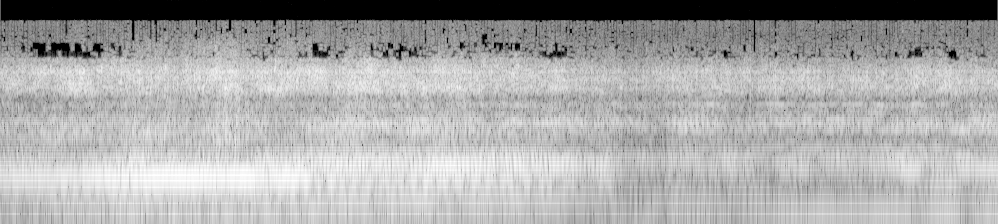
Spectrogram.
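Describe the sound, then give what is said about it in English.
A propeller plane's engine roars as it takes off from a river with two rope ladders dangling from its wings, heading for the Temple of Ashtar; a loud, steady roar with a strong low hum and a sustained droning tone that eases slightly after six seconds, continuing without any voices. “Then the plane roars up from the river, the two ladders dangling below it, and heads for the Temple of Ashtar.”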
